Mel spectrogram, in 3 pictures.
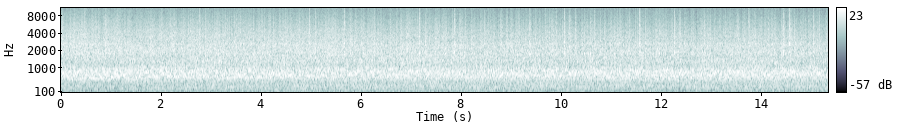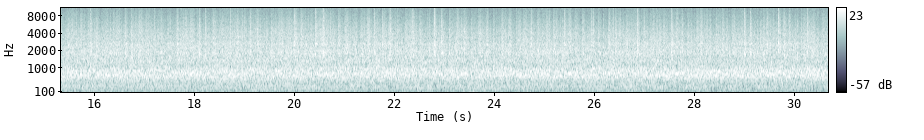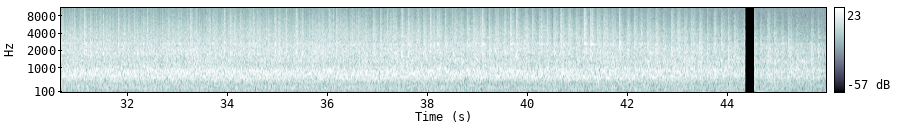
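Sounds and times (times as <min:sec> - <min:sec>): freight train wheels rumbling: 0:00.0 - 0:45.9.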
